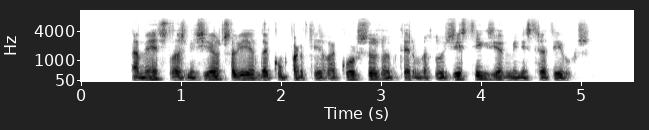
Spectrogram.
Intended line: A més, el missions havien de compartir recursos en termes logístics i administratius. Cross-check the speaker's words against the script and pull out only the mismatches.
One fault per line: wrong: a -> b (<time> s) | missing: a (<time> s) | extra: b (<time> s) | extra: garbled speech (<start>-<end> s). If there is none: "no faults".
wrong: el -> les (0.9 s)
